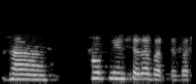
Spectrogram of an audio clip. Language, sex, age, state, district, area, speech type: Kannada, female, 18-30, Karnataka, Bidar, urban, conversation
